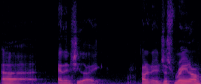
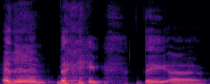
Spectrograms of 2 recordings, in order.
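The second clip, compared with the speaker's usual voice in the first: laughing while telling it; words broken by laughter; real laugh spilling through; 7 semitones higher, 10 dB louder, much slower than usual. Real, not acted. Laughing retelling the news.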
